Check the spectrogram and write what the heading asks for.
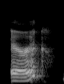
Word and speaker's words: Erryk: And one is Eric, which for us would be like E-R-I-C, but they spell it E-R-R-Y-K. And the brother is Arik, A-R-R-Y-K.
